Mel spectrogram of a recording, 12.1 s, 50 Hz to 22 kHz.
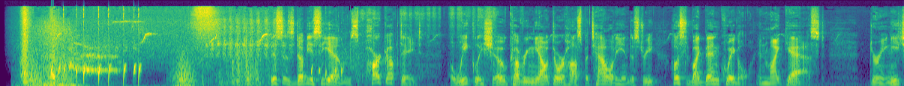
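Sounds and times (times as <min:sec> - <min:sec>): cartoon whoosh: 0:00.4 - 0:01.9
falling bloop-like pops: 0:00.7 - 0:02.0, 0:04.2 - 0:04.7.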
